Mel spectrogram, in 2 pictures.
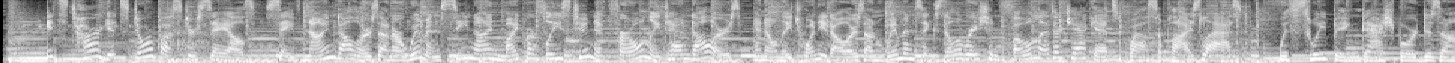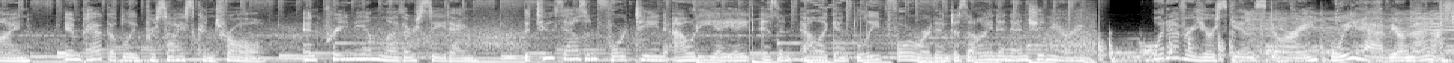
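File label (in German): American English Werbung Variabel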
